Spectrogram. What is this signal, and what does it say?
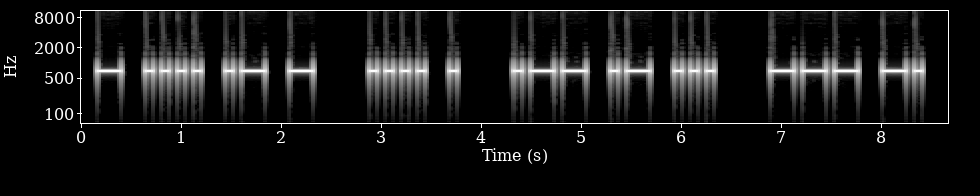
Morse code, heard as a keyed tone, about 15 wpm, 700 Hz. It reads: THAT HE WAS ON
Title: Sentences from Top 500 Words and Abbreviations 15wpm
